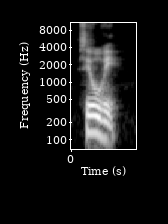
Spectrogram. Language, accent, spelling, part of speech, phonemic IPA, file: French, France, COV, noun, /se.o.ve/, LL-Q150 (fra)-COV.wav
- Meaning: VOC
